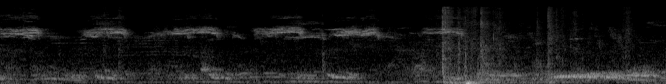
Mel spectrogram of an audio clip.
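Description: A pigeon from a loft is let go, with a brief burst of flapping wings near the middle amid repeated low coos and light chirps nearby.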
